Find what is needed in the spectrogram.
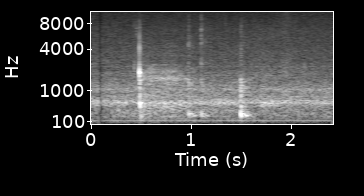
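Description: Near silence broken by two faint, short clicks from a computer mouse, about a second apart.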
